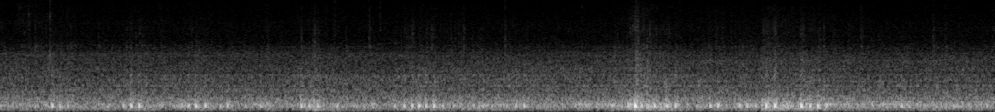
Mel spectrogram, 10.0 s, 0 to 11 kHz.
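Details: 2001 Infiniti I30 driving: irregular dull knocks from the right front wheel area, begun after the front and rear engine mounts were replaced. Strut, sway bar bushings, ball joint or right-side engine mount are suspected; the cause is unknown.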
